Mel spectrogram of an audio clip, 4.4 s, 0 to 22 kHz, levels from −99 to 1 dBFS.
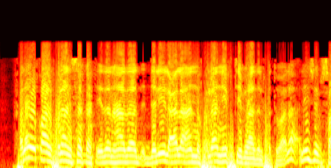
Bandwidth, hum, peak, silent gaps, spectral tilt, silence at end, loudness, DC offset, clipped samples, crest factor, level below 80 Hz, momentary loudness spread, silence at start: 8 kHz; none; 0 dBFS; none; -6.5 dB/octave; 0 s; -5 LUFS; under 0.1%; 20%; 4 dB; -14 dBFS; 4 LU; 0.2 s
